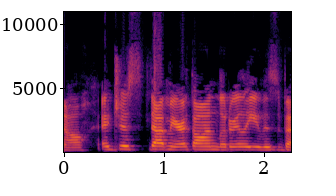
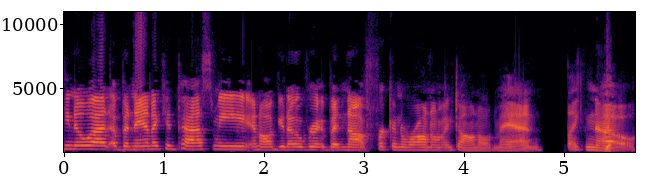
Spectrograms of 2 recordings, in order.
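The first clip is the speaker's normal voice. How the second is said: plain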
